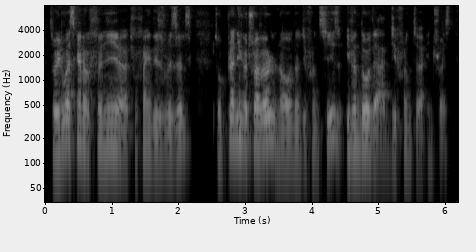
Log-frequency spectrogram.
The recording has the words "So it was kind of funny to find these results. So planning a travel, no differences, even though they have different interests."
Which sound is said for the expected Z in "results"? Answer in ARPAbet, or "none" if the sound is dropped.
Z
